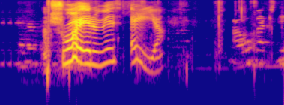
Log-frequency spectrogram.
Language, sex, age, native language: Icelandic, male, 10, Icelandic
